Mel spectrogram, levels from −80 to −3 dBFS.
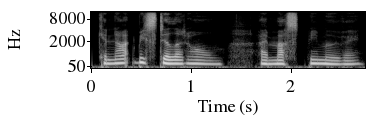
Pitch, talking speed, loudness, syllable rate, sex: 180 Hz, 220 wpm, -22 LUFS, 5.4 syllables/s, female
